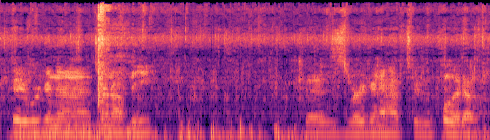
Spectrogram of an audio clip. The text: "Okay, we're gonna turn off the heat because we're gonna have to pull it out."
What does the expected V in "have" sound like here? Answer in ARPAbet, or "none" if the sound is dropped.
F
